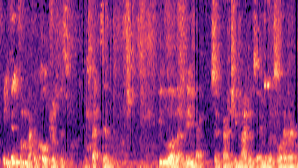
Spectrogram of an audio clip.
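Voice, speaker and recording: A man's voice: on the high side, monotone, quick pace. A young man with a London accent speaking casually and discursively in a discussion. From East London, England. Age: young adult. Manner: rambling, discursive. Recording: very echoey room, distant mic, noisy.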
